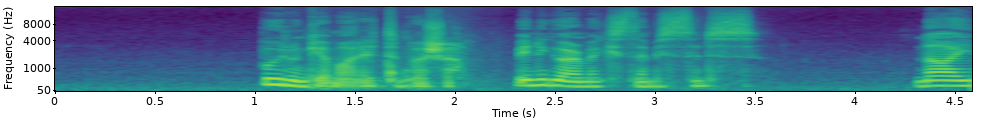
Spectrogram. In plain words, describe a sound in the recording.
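A woman speaks quietly and tensely, close by.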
